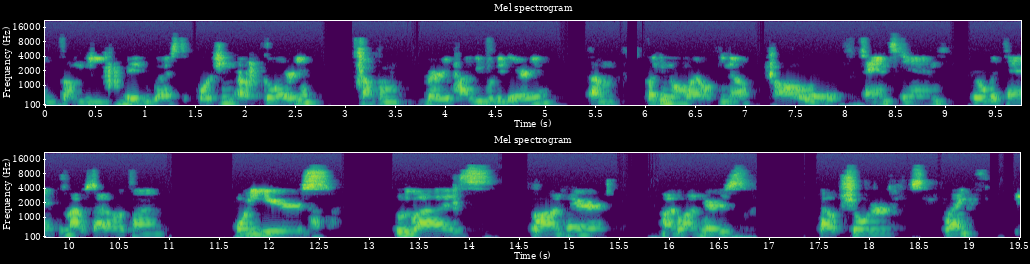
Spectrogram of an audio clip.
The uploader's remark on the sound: Please excuse the quality on this one; we had some recording issues and are in the long process of transcribing and re-recording the lines. It'll be updated piecemeal as we get them in.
